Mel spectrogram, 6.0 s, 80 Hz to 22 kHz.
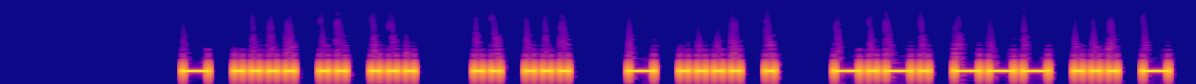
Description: Morse code, heard as a keyed tone, about 28 wpm, 700 Hz. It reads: THIS IS THE COST
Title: Sentences from Top 1000 Words - Review Part 5 - 28wpm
